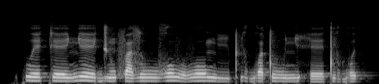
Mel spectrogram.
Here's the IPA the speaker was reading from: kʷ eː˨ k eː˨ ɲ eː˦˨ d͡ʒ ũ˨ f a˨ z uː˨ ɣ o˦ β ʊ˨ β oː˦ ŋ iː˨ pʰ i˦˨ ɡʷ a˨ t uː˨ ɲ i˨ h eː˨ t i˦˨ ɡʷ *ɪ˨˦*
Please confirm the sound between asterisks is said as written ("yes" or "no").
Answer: no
